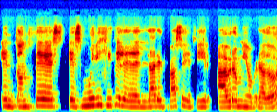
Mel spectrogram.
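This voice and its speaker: Heard here is a plain, everyday voice with fairly even intonation. The sound is dry and close, with no echo. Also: woman. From Catalonia, Barcelona. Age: 30s. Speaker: pastry chef. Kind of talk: interview.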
